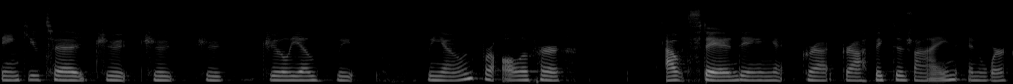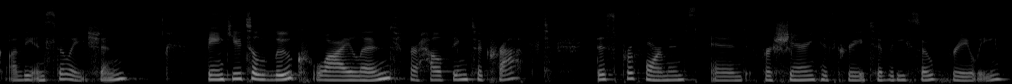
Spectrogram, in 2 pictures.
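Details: Person who stutters, speaking at a live event; stuttering, described as a neurological disability causing prolongations, repetitions and blocks.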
